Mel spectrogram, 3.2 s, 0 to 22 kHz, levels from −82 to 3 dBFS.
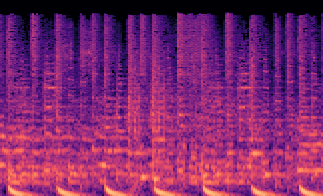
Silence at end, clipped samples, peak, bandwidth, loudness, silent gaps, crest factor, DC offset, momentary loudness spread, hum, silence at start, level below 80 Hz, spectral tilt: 0 s; under 0.1%; -2 dBFS; 17 kHz; -17 LUFS; none; 14 dB; under 0.1%; 3 LU; none; 0 s; -18 dBFS; -4.5 dB/octave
